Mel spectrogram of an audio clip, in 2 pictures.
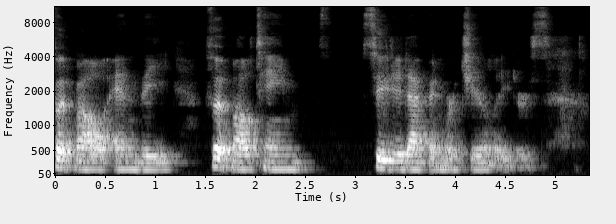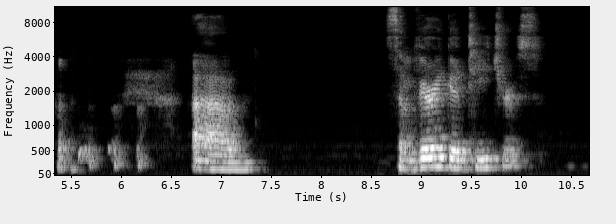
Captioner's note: laughter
